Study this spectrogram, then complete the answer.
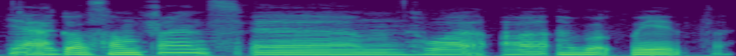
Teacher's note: Very clear, but again rather monotonous intonation.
